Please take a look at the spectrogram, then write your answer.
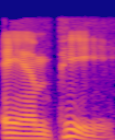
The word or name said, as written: AMP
